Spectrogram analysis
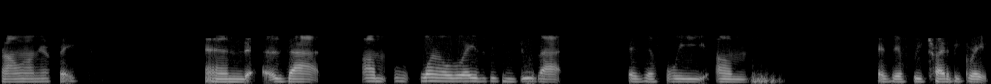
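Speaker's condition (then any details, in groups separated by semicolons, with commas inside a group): Cerebral palsy; past challenges speaking up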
